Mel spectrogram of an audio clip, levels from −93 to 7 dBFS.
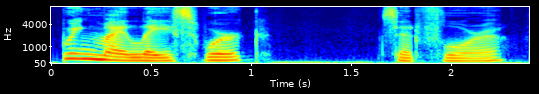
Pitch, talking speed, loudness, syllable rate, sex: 200 Hz, 150 wpm, -16 LUFS, 4.1 syllables/s, female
